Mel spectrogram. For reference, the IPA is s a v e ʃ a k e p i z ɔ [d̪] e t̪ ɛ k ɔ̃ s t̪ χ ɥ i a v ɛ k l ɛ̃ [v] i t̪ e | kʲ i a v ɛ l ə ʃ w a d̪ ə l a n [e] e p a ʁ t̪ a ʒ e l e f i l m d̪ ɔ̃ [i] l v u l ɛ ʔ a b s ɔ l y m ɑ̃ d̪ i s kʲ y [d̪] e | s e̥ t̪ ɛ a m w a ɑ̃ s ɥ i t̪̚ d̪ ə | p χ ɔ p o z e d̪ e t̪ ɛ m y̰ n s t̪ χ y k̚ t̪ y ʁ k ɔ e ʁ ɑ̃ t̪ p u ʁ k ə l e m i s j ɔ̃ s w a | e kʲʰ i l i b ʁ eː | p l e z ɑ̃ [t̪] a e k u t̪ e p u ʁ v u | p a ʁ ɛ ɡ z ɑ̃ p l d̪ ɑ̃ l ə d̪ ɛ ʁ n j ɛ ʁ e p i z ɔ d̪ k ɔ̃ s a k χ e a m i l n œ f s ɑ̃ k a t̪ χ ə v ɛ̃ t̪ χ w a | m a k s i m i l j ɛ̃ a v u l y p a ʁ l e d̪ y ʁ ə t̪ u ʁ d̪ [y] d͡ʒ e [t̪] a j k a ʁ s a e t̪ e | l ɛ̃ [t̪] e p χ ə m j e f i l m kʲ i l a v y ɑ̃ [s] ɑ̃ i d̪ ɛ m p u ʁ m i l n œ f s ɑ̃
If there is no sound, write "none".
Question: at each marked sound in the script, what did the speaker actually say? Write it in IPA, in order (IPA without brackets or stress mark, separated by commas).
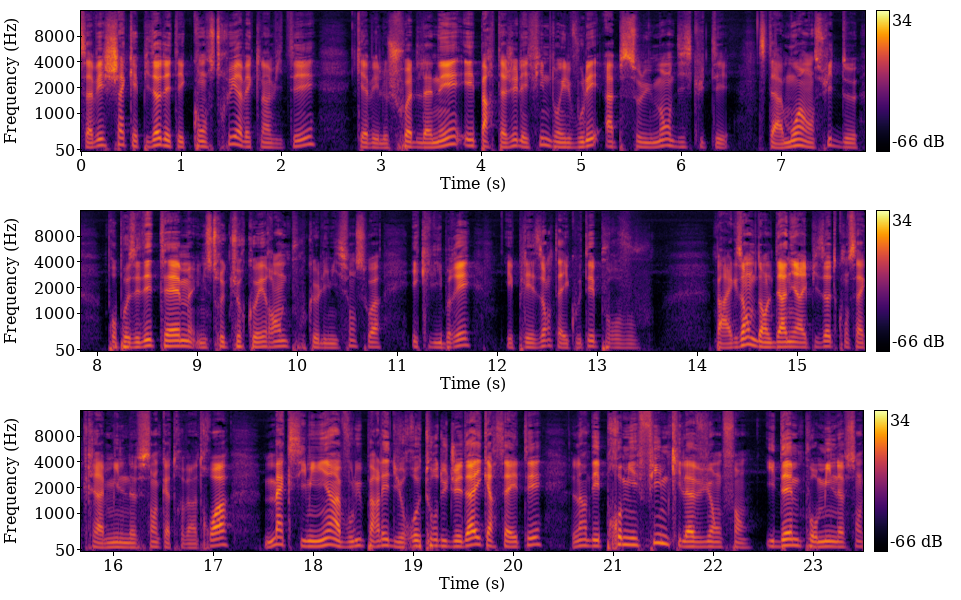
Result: d̪, v, e, i, t̪, t̪, y, d̪, d̪, f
